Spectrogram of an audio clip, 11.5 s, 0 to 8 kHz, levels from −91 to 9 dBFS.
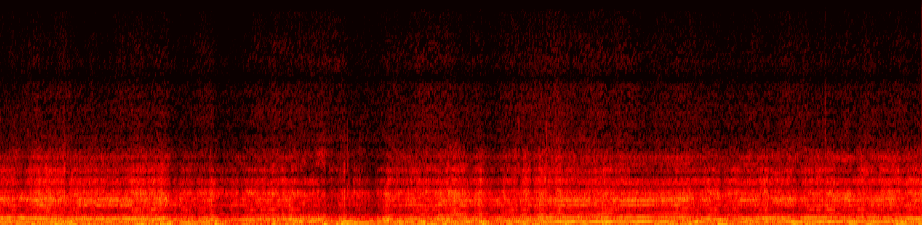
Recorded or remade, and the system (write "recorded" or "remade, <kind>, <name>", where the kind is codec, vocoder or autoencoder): recorded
